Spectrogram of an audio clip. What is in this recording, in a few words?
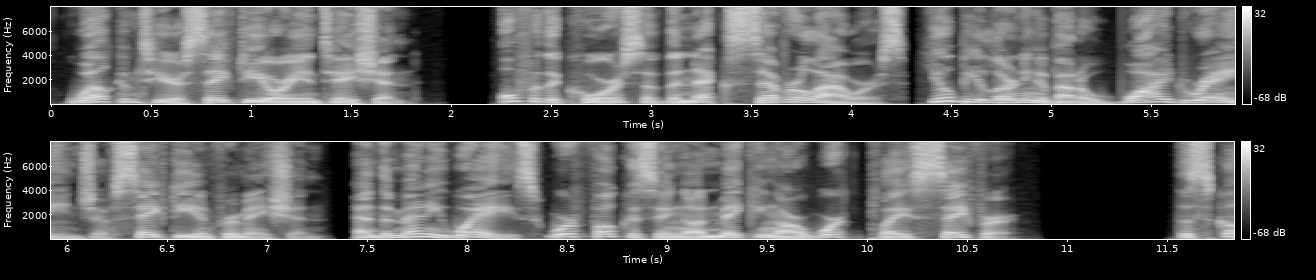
men elearning; Killer Branding Voice – Real Person, Cool, Conversational, Original, Big City, Small Town, Approachable, Best Friend.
